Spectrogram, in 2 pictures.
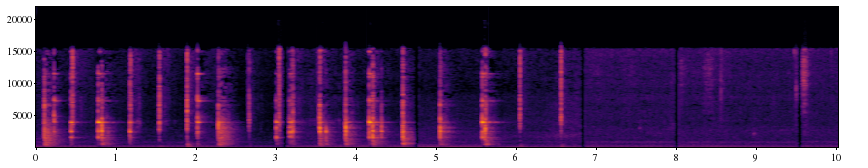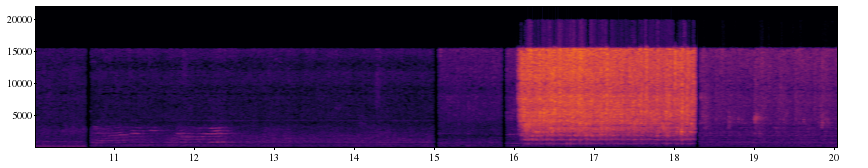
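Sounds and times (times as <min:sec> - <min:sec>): kitchen knocks and clinks: 0:00.0 - 0:06.8.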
